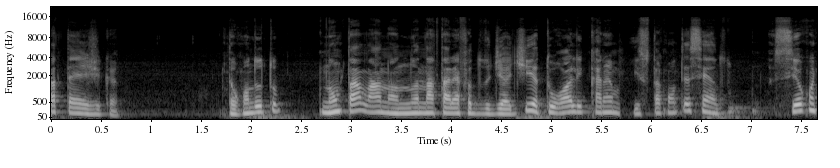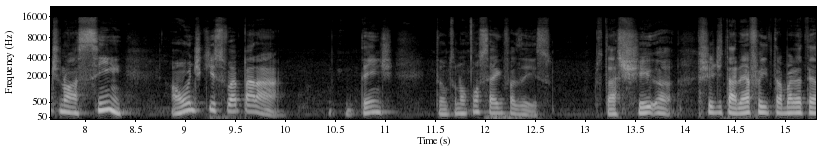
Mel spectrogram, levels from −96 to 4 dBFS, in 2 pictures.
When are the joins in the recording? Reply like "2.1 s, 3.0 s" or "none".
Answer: 5.7 s, 14.1 s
